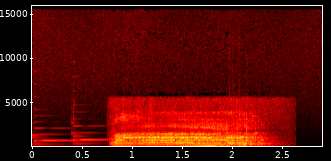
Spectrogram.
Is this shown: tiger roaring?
yes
